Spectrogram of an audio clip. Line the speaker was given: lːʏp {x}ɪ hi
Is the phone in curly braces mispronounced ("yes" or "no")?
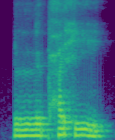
yes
